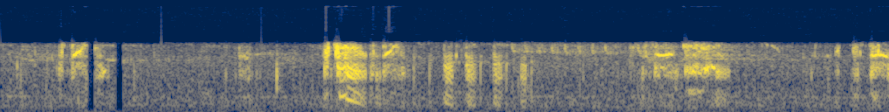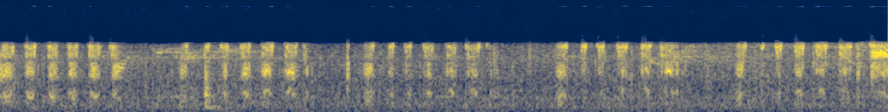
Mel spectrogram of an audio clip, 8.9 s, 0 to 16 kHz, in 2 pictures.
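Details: Black storks at a nest in Estonia during feeding, 26 May 2012: rapid trains of harsh, buzzy pulses in quick stuttering bursts, some runs steady and evenly spaced, with scattered louder rasping notes between them.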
